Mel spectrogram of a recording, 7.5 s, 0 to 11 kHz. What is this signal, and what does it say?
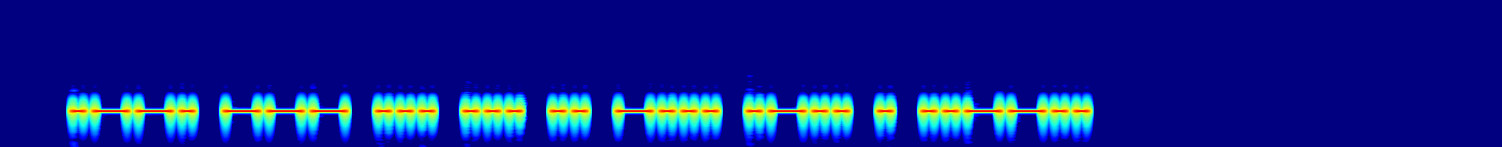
Morse code, heard as a keyed tone, about 22 wpm, 700 Hz. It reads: POSSIBLE?
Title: 2x Word-Spacing - Sentences from Top 500 Words - 22wpm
